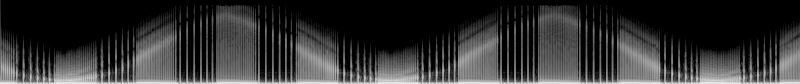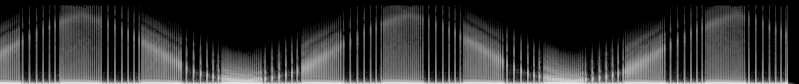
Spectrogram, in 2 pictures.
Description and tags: bass stretch 3
Raw analog Bass stretch sounds, oscillating goodness, from my Moog Little Phatty + the CP-251 voltage attenuator plugged into the pitch cv control
analog, bass, stretch, synth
